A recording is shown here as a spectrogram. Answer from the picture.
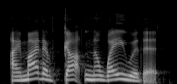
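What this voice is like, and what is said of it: Bad put-on American accent. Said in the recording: “That was a terrible American accent.”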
